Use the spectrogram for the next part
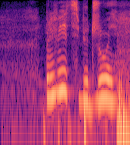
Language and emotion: Russian, positive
